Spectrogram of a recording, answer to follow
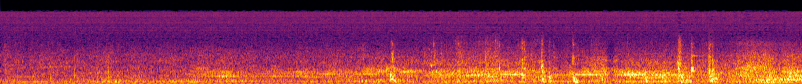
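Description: Car engine running and growing steadily louder, with several sharp knocks in the second half.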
